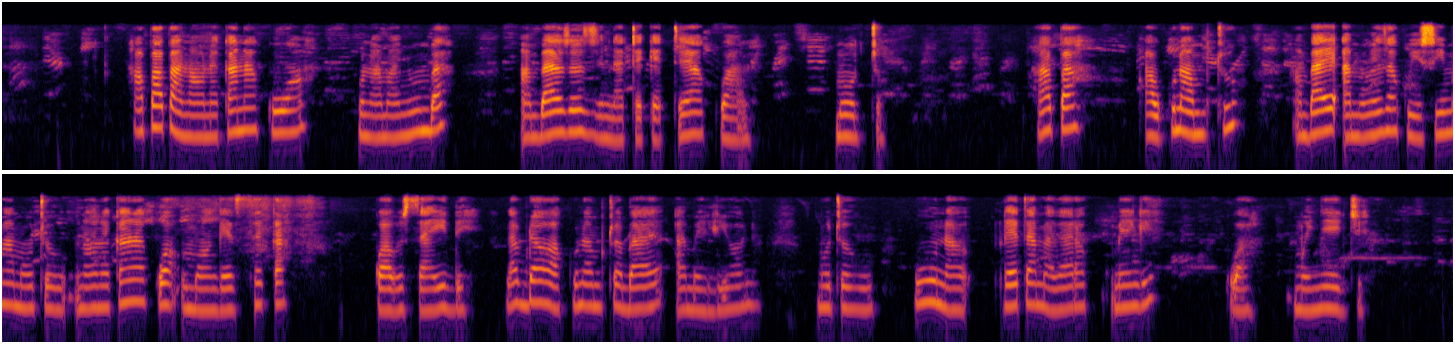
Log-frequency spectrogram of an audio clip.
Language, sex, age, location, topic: Swahili, female, 36-49, Nakuru, health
